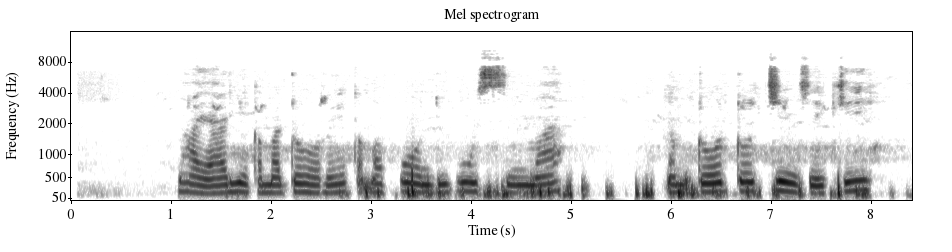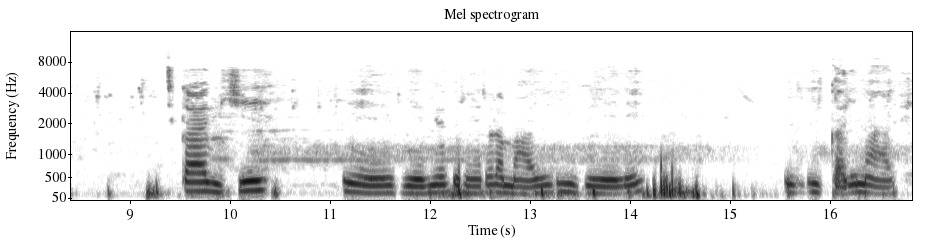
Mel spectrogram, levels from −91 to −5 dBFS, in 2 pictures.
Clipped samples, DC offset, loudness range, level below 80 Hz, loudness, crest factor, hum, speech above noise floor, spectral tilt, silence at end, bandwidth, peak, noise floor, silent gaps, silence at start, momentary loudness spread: under 0.1%; under 0.1%; 4 LU; -54 dBFS; -24 LUFS; 24 dB; none; 55 dB; -7 dB/octave; 0.15 s; 7.6 kHz; 0 dBFS; -78 dBFS; none; 1.05 s; 12 LU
